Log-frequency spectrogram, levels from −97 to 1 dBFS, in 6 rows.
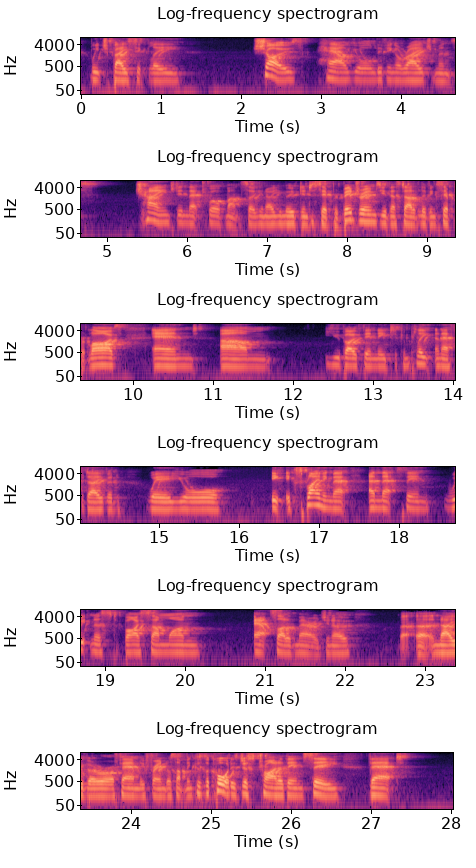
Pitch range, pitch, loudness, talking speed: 130-140 Hz, 135 Hz, -21 LUFS, 155 wpm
